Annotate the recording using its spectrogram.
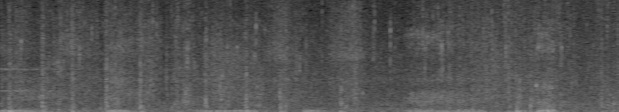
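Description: Footsteps crunch and rustle through undergrowth.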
